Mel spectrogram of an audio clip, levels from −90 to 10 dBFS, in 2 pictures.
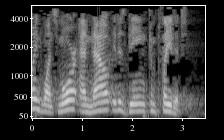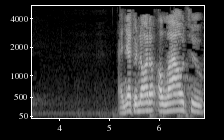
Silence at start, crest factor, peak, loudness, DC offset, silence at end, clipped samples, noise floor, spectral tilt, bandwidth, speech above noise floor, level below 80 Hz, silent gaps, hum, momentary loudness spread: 0 s; 16 dB; 0 dBFS; -15 LUFS; under 0.1%; 0 s; under 0.1%; -58 dBFS; -7 dB/octave; 5.4 kHz; 43 dB; -56 dBFS; none; none; 8 LU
